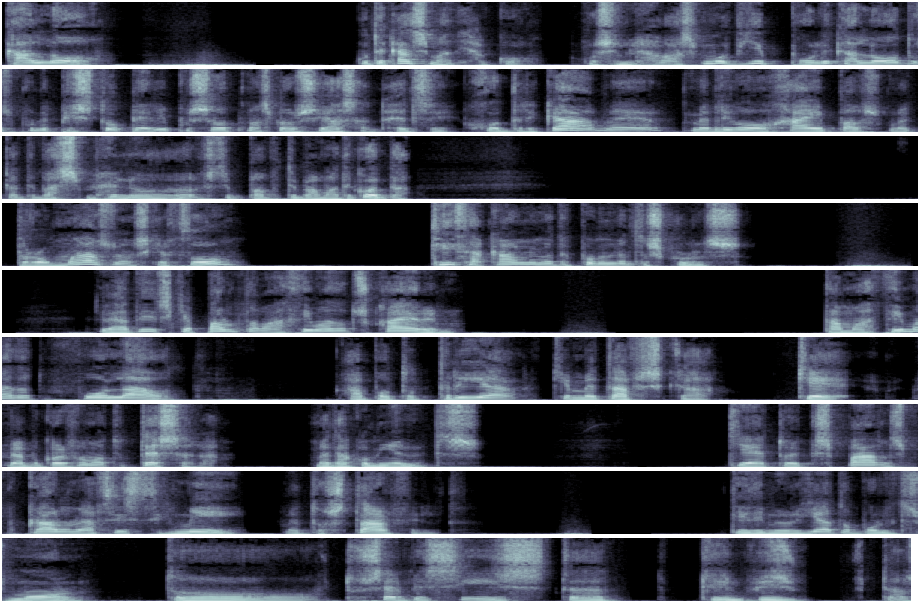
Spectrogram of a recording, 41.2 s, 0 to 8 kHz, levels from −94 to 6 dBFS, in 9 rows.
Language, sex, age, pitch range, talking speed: Greek, male, 30-49, 140-185 Hz, 125 wpm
